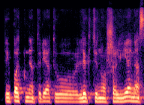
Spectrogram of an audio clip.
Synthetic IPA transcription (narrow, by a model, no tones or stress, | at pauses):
t̪ɐɪpɐt̪nʲɛt̪ʊɾʲeːt̪uːlʲɪkt̪ʲɪnuɔʃɐlʲiɛnʲɛs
